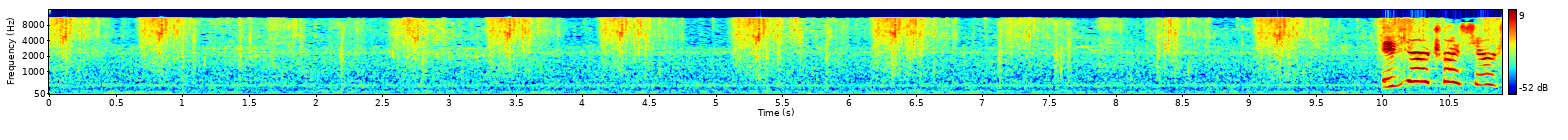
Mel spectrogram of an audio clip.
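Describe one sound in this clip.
Leafy bushes rustle in quick, repeated bursts as they are picked.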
